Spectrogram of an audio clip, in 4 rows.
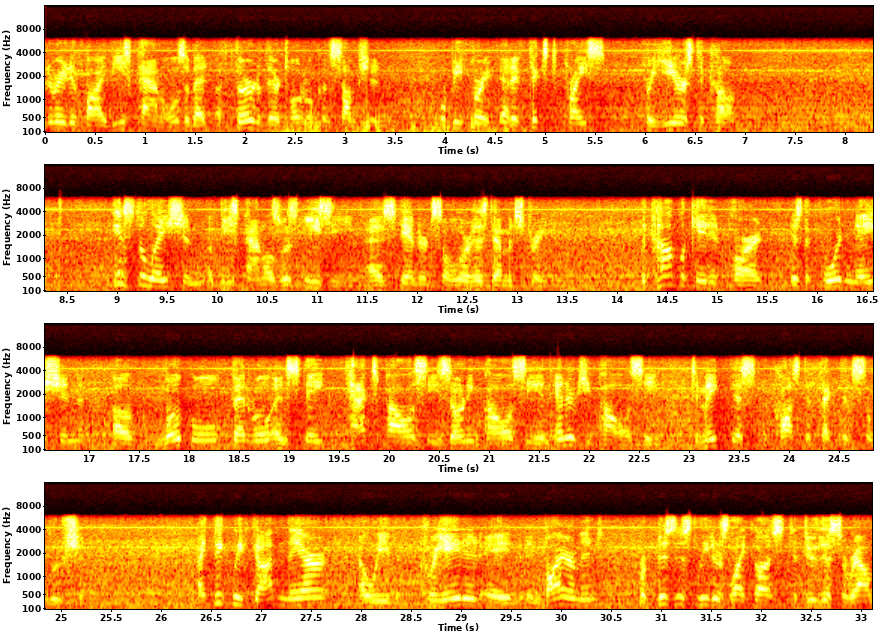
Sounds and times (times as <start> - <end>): Speech: 0.0 - 7.0, 9.0 - 13.4, 14.2 - 25.3, 26.4 - 33.1.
